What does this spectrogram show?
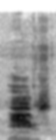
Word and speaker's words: Yves: It's somebody else's problem, even though it's happening now. And Bitcoin, when they looked at, they did, how do you spell Yves? Y-V-E-S? Eves? Y-V-E-S. How do you say it? Yves Saint Laurent. Eve.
